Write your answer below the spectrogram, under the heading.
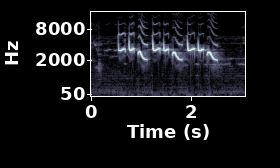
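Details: Forest red-whiskered bulbul singing a burst of three matching whistled phrases; every phrase has two short emphatic notes and ends in a longer descending whistle, then silence.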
